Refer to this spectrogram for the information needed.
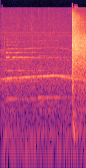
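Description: A steady siren tone drones at moderate loudness, holding nearly level with a slight dip, then a sudden loud burst of noise cuts in just before the end.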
